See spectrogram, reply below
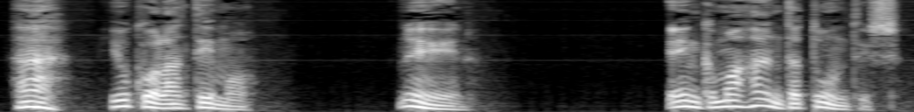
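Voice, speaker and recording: A man's voice: mid-range voice, sing-song, darkish tone, slightly rough, no room sound, studio quality, voice pushed up. A man voicing a dazed young man who speaks solemnly and ominously after a fright. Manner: solemn, prophetic talk.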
